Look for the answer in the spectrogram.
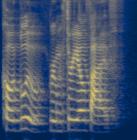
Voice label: Emergency Human Female Voice Hospital Calls Code Blue Room; emergency effects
